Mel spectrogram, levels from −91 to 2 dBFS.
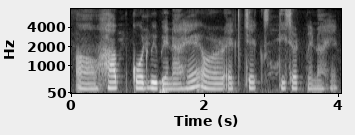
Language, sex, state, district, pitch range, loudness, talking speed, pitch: Hindi, female, Arunachal Pradesh, Papum Pare, 195-210 Hz, -18 LUFS, 165 wpm, 205 Hz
